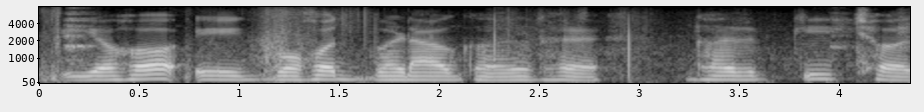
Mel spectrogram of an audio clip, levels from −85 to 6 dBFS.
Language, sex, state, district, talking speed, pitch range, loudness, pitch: Hindi, female, Goa, North and South Goa, 135 wpm, 145-160 Hz, -17 LUFS, 150 Hz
